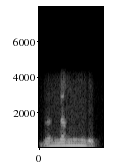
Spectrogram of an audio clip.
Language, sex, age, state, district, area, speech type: Tamil, male, 18-30, Tamil Nadu, Tiruppur, rural, conversation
